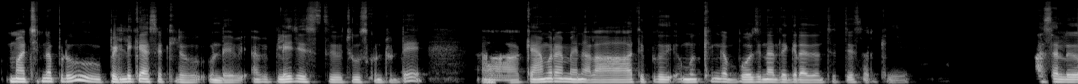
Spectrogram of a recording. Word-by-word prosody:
మా 130 - +8
చిన్నప్పుడూ, 140 0 +1 0.4
పెళ్ళి 125 +1 +5
క్యాసెట్‌లు 120 -4 +1 0.3
ఉండేవి. 100 -1 0
అవి 115 - -3
ప్లే 115 +1 +5
చేస్తూ 120 -2 -2 0.2
చూసుకుంటుంటే, 110 +4 -4 0.8
ఆ - - 0 0.4
కెమెరామెన్ 120 0 +4
అలా 105 0 -1 0.4
తిప్పుతూ, 115 0 -1 0.3
ముఖ్యంగా 125 +2 -2
భోజనాల 115 0 +3
దగ్గర 110 0 -1
అదంతా 105 +4 -5
వచ్చేసరికి 110 0 -9 1.5
అసలు 115 -2 +1
115 Hz, 105 wpm, -19 LUFS, 110-125 Hz, 1.5 s, మా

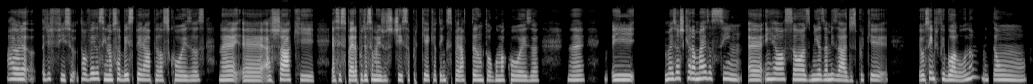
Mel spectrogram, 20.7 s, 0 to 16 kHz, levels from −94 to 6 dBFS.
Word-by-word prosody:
Ai, 235 +1 +2 0.2
o - - -12 0.2
é - - -4
difícil. 210 -4 -4
Talvez, 230 +1 +1
assim, 225 -3 +1
não 205 0 +6
saber 205 -1 +1
esperar 210 -2 0
pelas 190 -1 -4
coisas, 190 -1 -3 0.3
né, 195 -1 +2
eh, 175 0 0
achar 205 +2 +5
que 190 -4 -4 0.3
essa 185 +3 -2
espera 195 0 +3
podia 200 -1 0
ser 205 - +1
uma 195 -1 +5
injustiça, 190 +1 -2
"Por - - -11
que 210 -3 0
que 205 - -9
eu - - -3
tenho 195 -1 -3
que - - -11
esperar 195 -1 -1
tanto 195 -1 0
alguma 190 +2 0
coisa", 185 -2 -2 0.6
né. 200 0 -1 0.5
E 200 0 +2 0.6
mas 235 +3 +3
eu 265 - +3
acho 260 - -1
que 275 - -5
era 250 -2 +4
mais, 260 +2 +4
assim, 235 -3 -1 0.2
eh, 200 0 +1
em 230 +1 +3
relação 230 -2 +2
às 205 -3 +2
minhas 210 +1 +2
amizades, 195 -5 0
porque 195 -2 -5 0.6
eu 200 +2 0
sempre 255 +4 -1
fui 235 - -1
boa 200 -2 +4
aluna, 190 +8 -1 0.2
então 200 -3 -2
200 Hz, 155 wpm, -24 LUFS, 190-215 Hz, 0.6 s, não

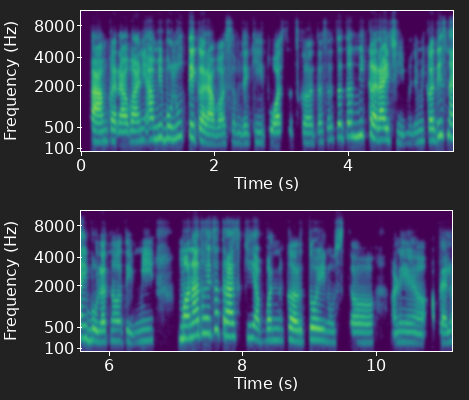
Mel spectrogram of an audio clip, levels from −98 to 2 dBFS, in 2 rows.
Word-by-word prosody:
काम 205 +1 +7
करावं 210 -2 +2
आणि 215 +2 +2
आम्ही 255 +3 -1
बोलू 275 +2 -8
ते 290 - +9
करावं, 175 -8 +2
असं 195 +3 -12
म्हणजे 185 -2 -11
की 200 -1 -15
तू - - -6
असंच 200 0 -8
कर, 190 -1 -7
तसंच 245 +7 -14
तर 305 - -2
मी 320 +2 -5
करायची. 240 -6 +5
म्हणजे 185 +2 -22
मी 220 +2 -18
कधीच 270 +8 0
नाही 285 -4 +2
बोलत 215 -1 -3
नव्हती. 220 -2 -9
मी 225 +2 -8 0.5
मनात 305 +6 +6
व्हायचा 370 +5 -4
त्रास 310 -2 +4
की 280 -1 -12
आपण 235 0 -8
करतोय 235 0 -2
नुसतं 200 -1 -11 0.3
आणि 205 +1 -10
आपल्याला 190 +2 -9
220 Hz, 180 wpm, -21 LUFS, 200-260 Hz, 0.5 s, ते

